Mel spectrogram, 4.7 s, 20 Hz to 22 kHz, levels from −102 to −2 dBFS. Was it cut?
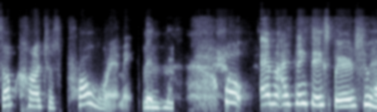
yes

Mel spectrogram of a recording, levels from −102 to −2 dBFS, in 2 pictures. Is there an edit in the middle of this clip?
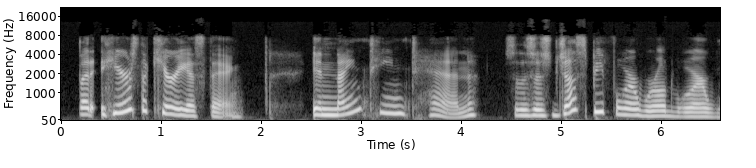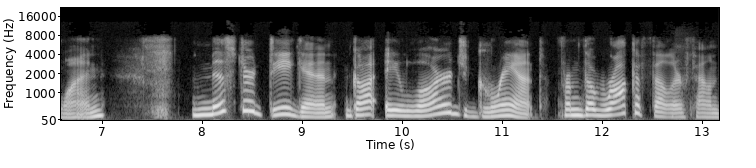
yes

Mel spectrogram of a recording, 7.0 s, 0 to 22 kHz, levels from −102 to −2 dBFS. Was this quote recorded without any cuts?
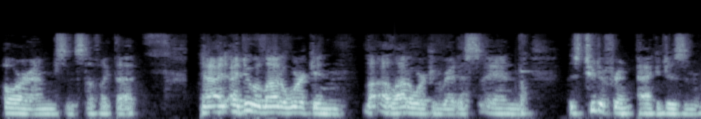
no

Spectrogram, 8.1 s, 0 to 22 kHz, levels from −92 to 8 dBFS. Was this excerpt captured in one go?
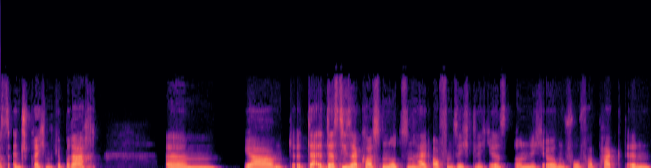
yes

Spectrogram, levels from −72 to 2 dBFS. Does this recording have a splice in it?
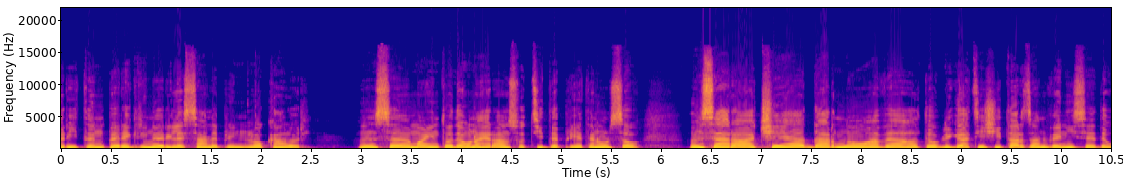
no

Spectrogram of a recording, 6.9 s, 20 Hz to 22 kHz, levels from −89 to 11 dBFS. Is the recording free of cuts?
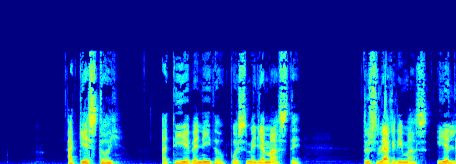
yes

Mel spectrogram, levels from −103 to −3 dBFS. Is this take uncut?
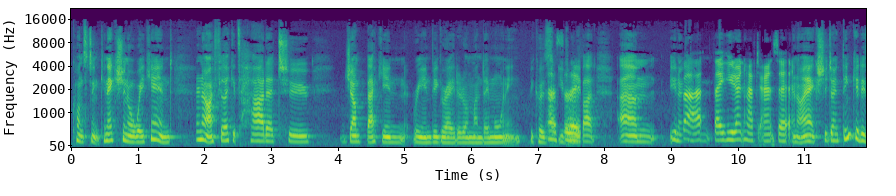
no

